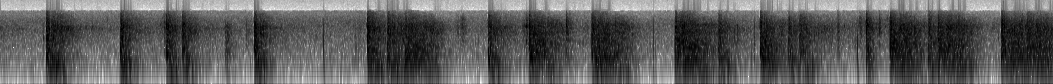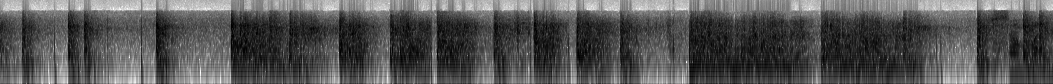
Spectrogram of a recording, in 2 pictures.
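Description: Rifle shots crack rapidly, one after another.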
